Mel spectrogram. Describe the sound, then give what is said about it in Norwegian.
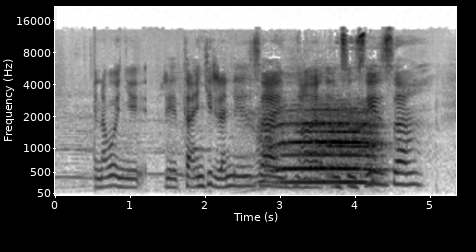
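A cow in Rwanda moos several times, a few short calls followed by one long, loud, drawn-out bellow that fades out near the end. “Den første kalven kua får, skal gis videre til en familie som ikke har noen ku.”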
